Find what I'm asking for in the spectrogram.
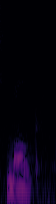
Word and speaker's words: Smaug: Smog.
